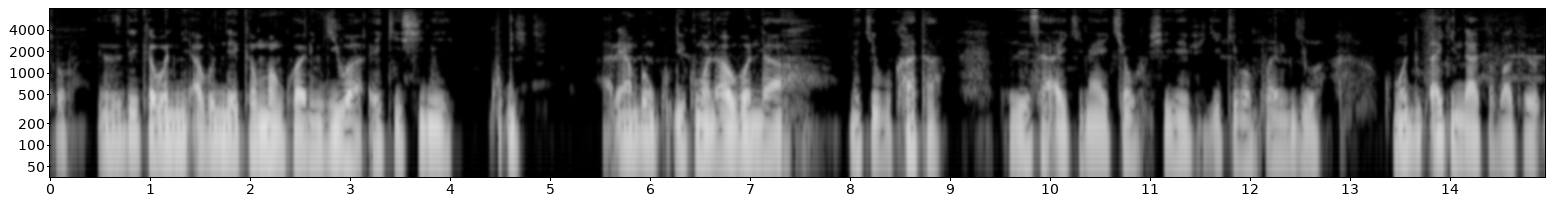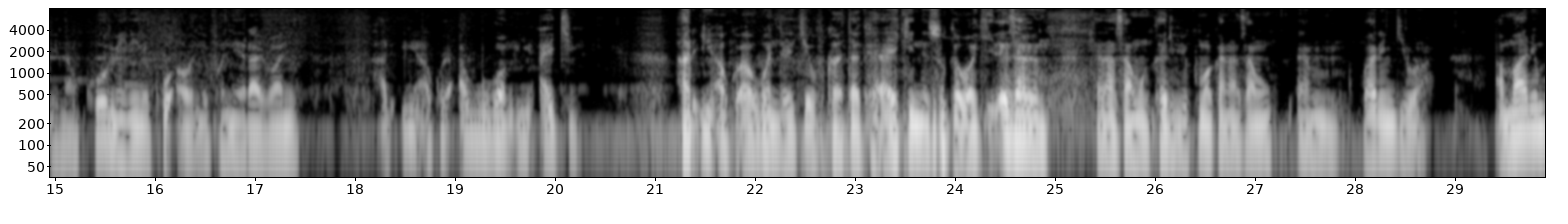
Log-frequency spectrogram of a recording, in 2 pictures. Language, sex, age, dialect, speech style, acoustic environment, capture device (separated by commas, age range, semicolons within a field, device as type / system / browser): Hausa, male, 25-34, Nigeria - Katsina, happy, people talking, mobile / Linux / Chrome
